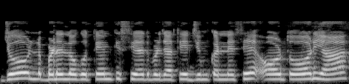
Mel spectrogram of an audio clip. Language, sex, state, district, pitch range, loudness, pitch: Hindi, male, Uttar Pradesh, Muzaffarnagar, 235-250 Hz, -13 LUFS, 240 Hz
